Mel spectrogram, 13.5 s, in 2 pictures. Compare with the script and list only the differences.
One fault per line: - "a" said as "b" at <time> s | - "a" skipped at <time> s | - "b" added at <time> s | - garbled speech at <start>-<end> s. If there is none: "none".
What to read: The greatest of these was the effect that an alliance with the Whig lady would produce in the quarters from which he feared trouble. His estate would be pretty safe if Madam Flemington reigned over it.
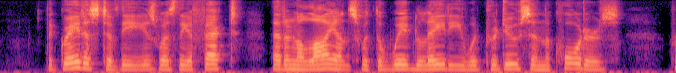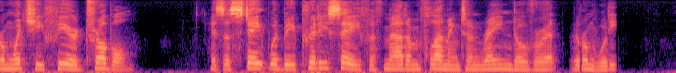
- garbled speech at 12.4-12.9 s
